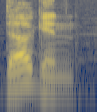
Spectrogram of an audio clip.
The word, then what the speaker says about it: Dugan: have the same thing so my last name is d g an everybody says Dugan It's actually pronounced dougen and then all 100%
